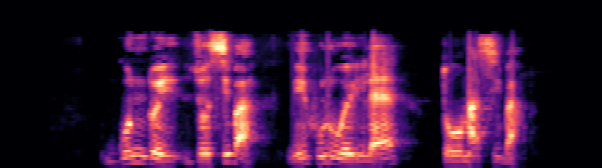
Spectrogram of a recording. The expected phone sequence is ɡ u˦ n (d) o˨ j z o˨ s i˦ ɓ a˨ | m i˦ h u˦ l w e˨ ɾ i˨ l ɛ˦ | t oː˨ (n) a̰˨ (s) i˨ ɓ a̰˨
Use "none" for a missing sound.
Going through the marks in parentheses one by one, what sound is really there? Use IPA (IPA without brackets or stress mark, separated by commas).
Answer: d, m, s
